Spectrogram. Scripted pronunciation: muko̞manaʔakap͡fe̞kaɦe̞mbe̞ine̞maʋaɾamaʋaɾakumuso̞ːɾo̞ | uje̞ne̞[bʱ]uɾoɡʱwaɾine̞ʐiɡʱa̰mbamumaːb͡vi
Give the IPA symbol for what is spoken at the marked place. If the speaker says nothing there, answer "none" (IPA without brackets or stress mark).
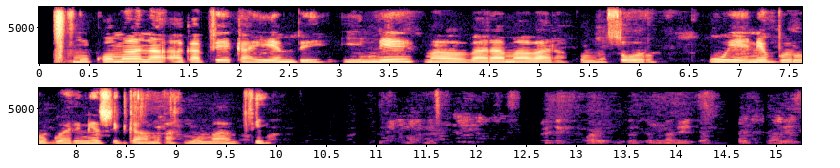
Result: bʱ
